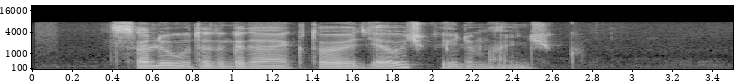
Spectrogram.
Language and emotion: Russian, neutral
